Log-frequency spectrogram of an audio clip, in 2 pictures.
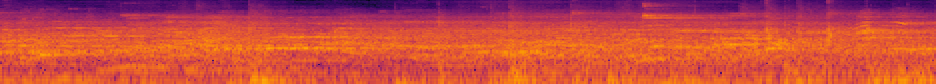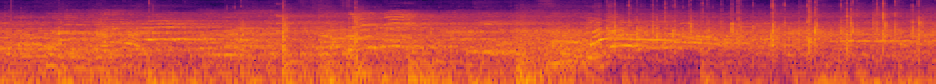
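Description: Young players shout and call out across a large echoing hall.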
